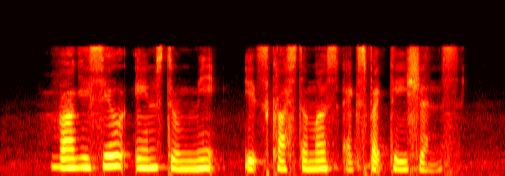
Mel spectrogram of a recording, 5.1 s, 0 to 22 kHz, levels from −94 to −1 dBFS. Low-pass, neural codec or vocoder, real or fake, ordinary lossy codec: 7.2 kHz; codec, 16 kHz in and 24 kHz out, 2.2 kbps, FireRedTTS-2 codec; fake; MP3, 64 kbps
